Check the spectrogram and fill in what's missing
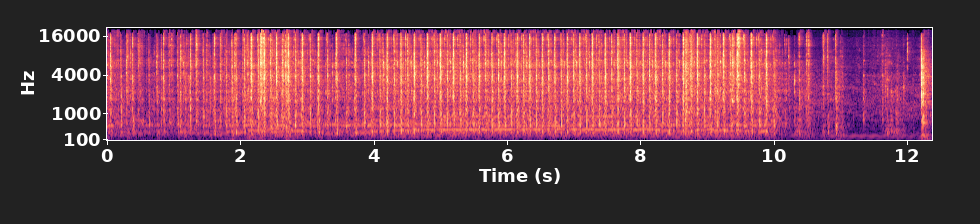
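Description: A sewing machine stitches a 5/8-inch waistband seam in a steady, fast, close mechanical whir for about ten seconds, then slows and stops with a few clicks and handling noises.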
